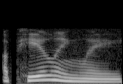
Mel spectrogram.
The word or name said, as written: appealingly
